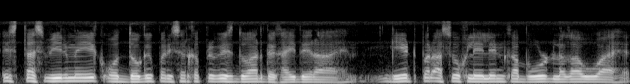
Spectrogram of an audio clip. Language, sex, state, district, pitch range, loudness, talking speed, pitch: Hindi, male, Uttar Pradesh, Lalitpur, 125-140 Hz, -14 LUFS, 210 wpm, 135 Hz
